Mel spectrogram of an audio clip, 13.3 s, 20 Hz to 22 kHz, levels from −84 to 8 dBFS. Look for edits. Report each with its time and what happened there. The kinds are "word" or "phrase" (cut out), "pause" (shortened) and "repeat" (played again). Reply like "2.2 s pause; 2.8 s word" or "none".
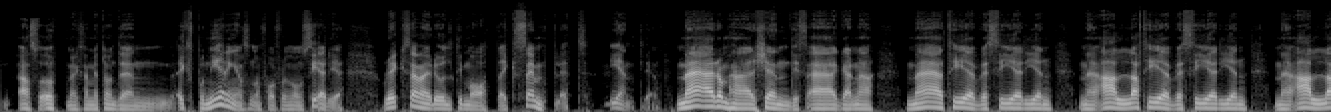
6.6 s pause; 11.4 s repeat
